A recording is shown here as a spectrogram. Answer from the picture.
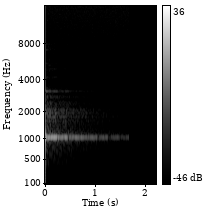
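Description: The fading tail of a sonar-style ping sound effect in a logo sting: one ringing tone, struck just before, dying away and gone by about a second and a half in.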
